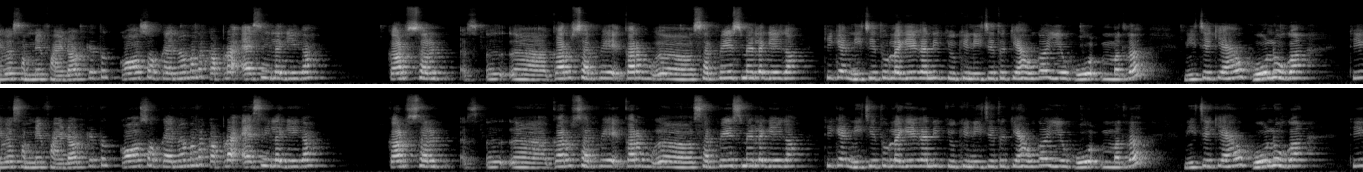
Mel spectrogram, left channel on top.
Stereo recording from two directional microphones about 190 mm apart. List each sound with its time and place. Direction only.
0.0 s a woman's voice: 20° left (ahead or behind)
4.2 s a woman's voice: 20° left (ahead or behind)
